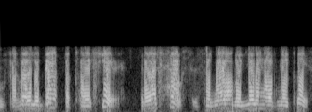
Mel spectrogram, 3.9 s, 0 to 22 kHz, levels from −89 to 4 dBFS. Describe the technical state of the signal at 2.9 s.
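At 2.9 s the sound sits inside a stretch of lost GSM frames running from 2.84 to 2.92 s. The decoder replaced the missing data by repeating the settings of the last good frame, which fits about three frames going missing. The result is a brief rough, metallic ringing hold. A spectrogram shows a smeared, static band pattern across the gap.

The speech passes through the GSM full-rate codec, and the damage is plainly audible. Its coarse pulse-driven excitation, consistent with a 13 kbps coder, gives a buzzy, gravelly roughness. The line band limits the sound to roughly 250 Hz to 3.4 kHz, so a spectrogram shows nothing above 3.4 kHz and harmonics with a grainy texture.

Integer overflow affects the loud peaks. The level is overdriven by about 10 dB, and a small share of samples exceeds the integer limit and wraps to the opposite sign instead of being held. These are heard as violent, sharp cracks. 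On the waveform, the peaks jump abruptly from one extreme to the other rather than flattening.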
